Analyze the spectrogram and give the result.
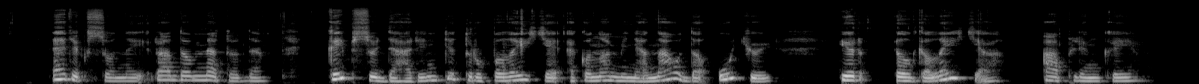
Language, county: Lithuanian, Klaipėda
